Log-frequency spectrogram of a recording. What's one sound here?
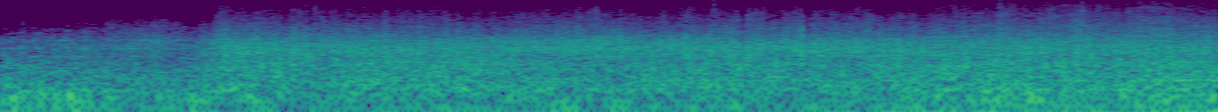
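Wind rushes loudly past during a steep free fall.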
